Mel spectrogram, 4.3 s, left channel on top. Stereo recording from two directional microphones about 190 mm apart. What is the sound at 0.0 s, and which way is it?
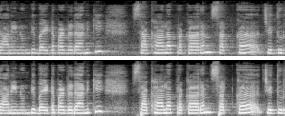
A woman's voice, 40° right (ahead or behind).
